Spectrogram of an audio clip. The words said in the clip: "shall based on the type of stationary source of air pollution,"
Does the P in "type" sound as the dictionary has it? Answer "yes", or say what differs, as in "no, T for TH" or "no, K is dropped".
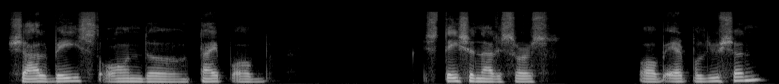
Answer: yes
